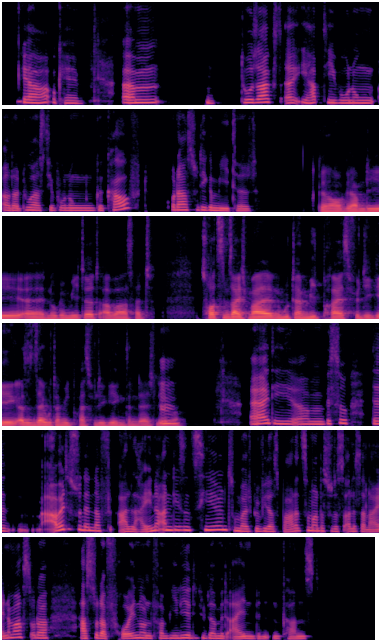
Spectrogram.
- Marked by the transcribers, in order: other noise; other background noise
- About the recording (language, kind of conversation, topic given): German, advice, Wie kann ich meine Fortschritte verfolgen, ohne mich überfordert zu fühlen?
